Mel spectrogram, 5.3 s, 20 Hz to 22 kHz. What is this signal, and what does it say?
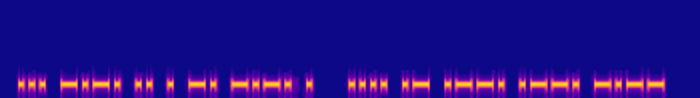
Morse code, heard as a keyed tone, about 30 wpm, 500 Hz. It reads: SCIENCE HAPPY
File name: 632 Words 30WPM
